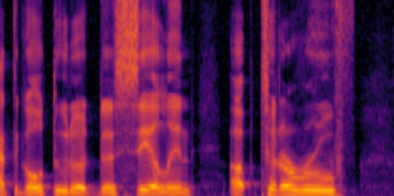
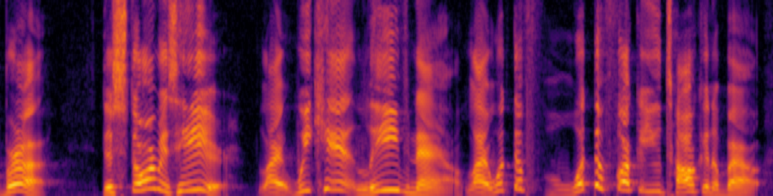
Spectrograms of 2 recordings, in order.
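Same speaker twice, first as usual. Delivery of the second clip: higher, raised-voice incredulous pushback; worked-up, disbelieving protest; exasperated reply; 7 semitones higher, 4 dB louder than usual. Retold or imitated. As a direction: retell it like arguing with a panicking friend. Retelling his exasperated reply to friend.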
